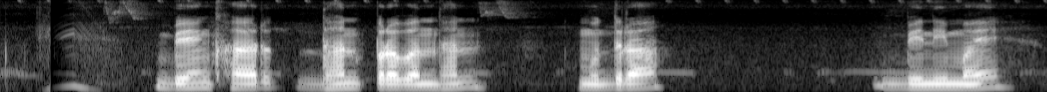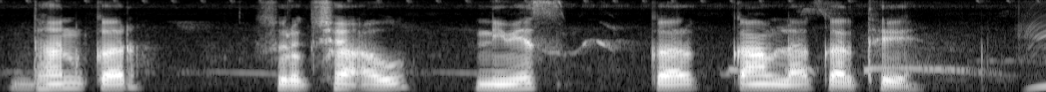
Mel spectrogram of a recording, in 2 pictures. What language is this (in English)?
Chhattisgarhi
